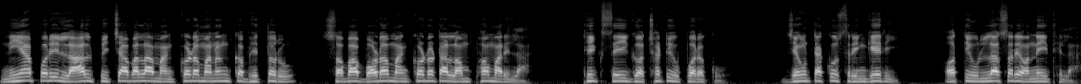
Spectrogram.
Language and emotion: Odia, neutral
